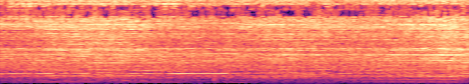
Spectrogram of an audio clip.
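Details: SawStop table saw bought used off Craigslist, cutting wood after a first pass where the blade seemed too low: smooth, steady whirr with an even hiss through wood, no bogging or chatter; normal clean cutting.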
